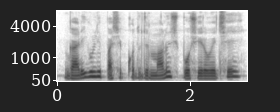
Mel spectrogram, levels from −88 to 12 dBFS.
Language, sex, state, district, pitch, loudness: Bengali, male, West Bengal, Cooch Behar, 130 Hz, -17 LUFS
